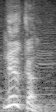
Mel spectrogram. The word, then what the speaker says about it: Neukom: Chuck Newcomb. – What's it? Could you spell that for me, please? – I can. N-E-U-K-O-M. It's not like a like he's going to bomb anybody.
